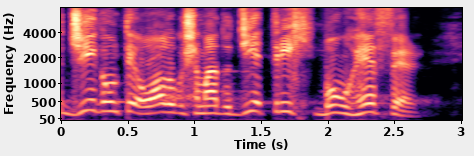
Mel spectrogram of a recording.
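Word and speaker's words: Bonhoeffer: nenhum que o diga um teólogo chamado Dietrich Bon heffer é essa pronúncia mesmo tom tirich Bon hefer tá ah é porque um dia eu falei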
